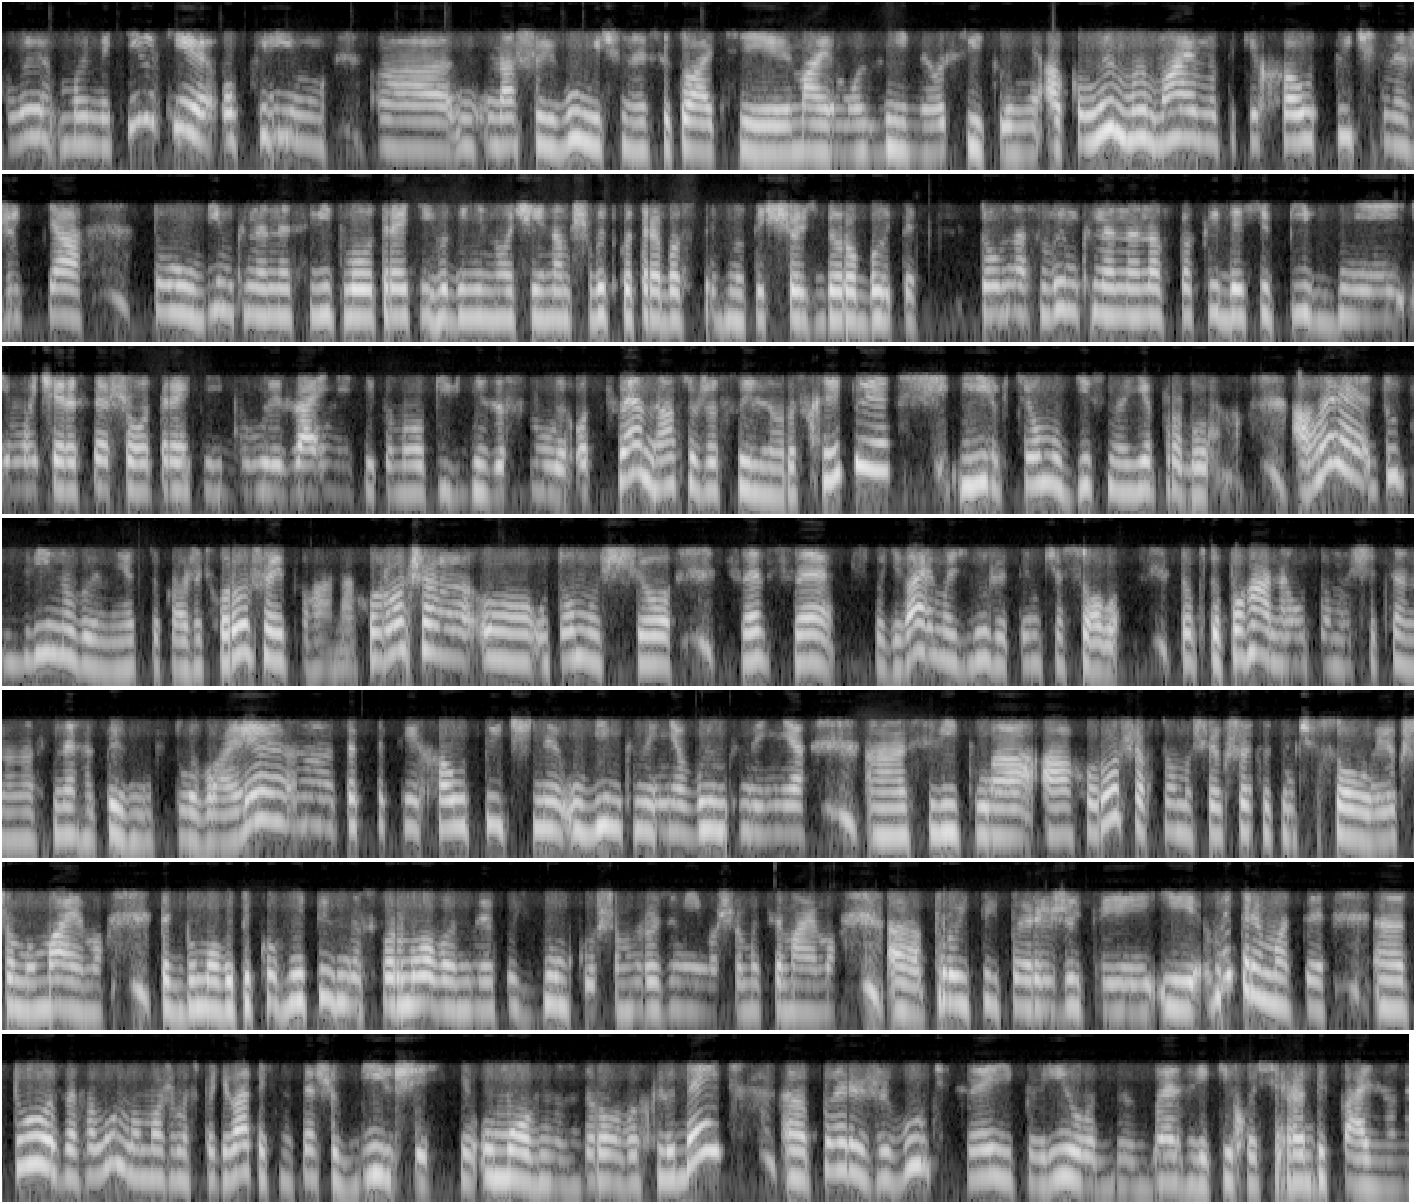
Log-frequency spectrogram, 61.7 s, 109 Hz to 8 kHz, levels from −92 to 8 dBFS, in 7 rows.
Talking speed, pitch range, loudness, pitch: 145 wpm, 195-230 Hz, -17 LUFS, 210 Hz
